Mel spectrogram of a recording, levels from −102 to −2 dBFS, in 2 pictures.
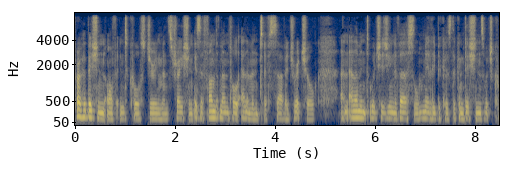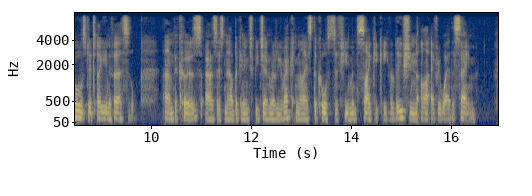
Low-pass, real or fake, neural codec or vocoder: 7.2 kHz; real; none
